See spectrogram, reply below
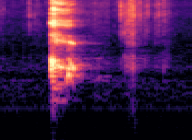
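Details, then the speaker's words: One strong cough followed by a softer second one in a quiet room, from a person with a bad cough that hurts the throat. "and today I'm going to be teaching you how to make some milk or some kind of consistency so your throat doesn't hurt and it soothes down your throat when you have a bad cough like me."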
